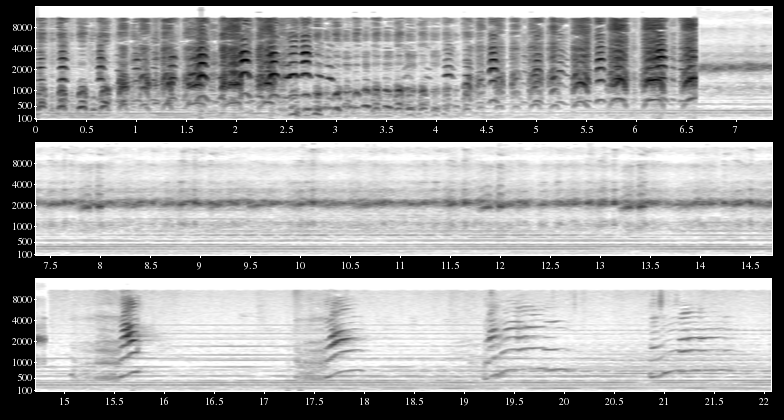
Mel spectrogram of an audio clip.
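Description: Animal calls over faint background music: a loud, dense chorus of many pulsing calls that cuts off suddenly about six and a half seconds in, then a steady high drone, then a string of single rising calls about every two seconds.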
